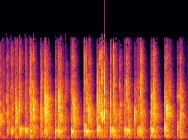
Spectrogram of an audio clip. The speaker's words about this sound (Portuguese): O que, que a nossa convidada merece? Mas... Salva de palmas, né?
